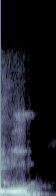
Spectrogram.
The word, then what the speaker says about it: Om: But Om is comprised of A, U, Sound originates as A, sound sustains as U, and sound terminates as like when we say Om.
